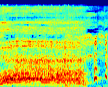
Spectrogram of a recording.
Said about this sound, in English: Sorry, I should hit the cough button when I clear my throat like that.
